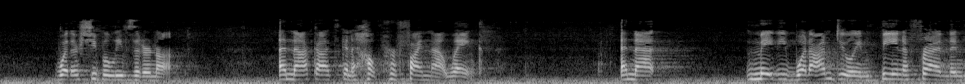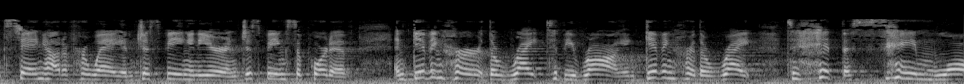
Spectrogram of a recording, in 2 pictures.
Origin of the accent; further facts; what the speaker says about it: Chicago, Illinois, United States; I grew up in Chicago, Illinois. I've gotten to go home and go to meetings there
